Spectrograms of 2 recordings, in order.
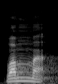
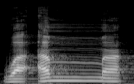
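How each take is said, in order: First: The two words merge with no glottal stop. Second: A clear glottal stop separates the two words. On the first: The speaker calls it wrong. "অনেক সময় লাগে ওয়াম্মা ওয়াম্মা, তো ওয়াম্মা নাই" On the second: The speaker calls it right. "ওয়াওর পরে হামজা আছে"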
